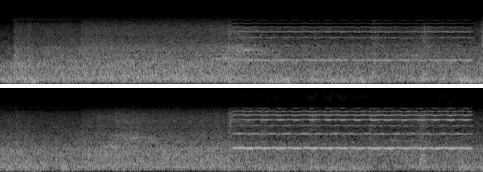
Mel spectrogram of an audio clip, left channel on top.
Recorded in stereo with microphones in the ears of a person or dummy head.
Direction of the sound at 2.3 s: 50° right (ahead or behind).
